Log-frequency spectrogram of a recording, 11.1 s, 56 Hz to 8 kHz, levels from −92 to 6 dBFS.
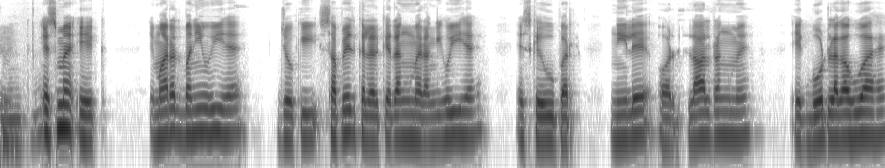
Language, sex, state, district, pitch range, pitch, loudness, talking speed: Hindi, male, Bihar, Begusarai, 135-150 Hz, 140 Hz, -22 LUFS, 150 wpm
